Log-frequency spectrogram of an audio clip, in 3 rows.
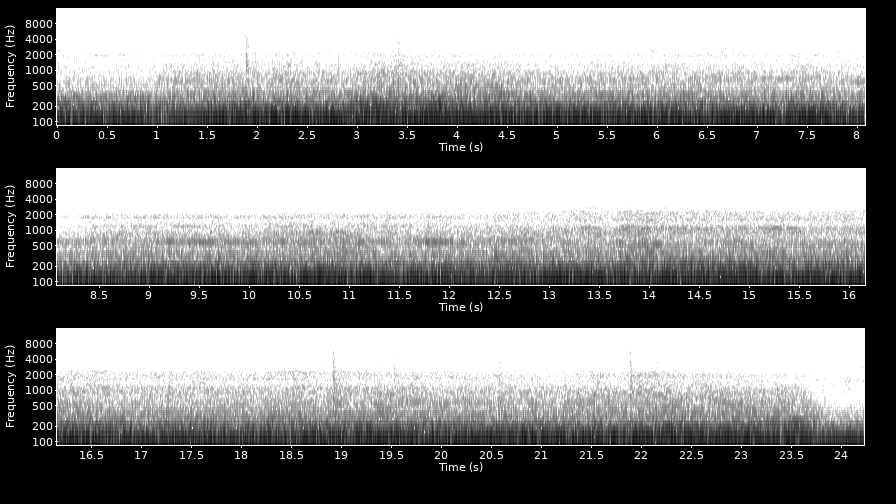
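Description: Running noise inside a Mk3 passenger coach of a locomotive-hauled train: a steady low rumble of wheels on rails, with scattered light clicks and rattles.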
